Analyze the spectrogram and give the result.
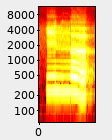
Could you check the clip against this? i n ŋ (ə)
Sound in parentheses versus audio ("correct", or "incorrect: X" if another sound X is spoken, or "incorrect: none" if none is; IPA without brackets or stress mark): correct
